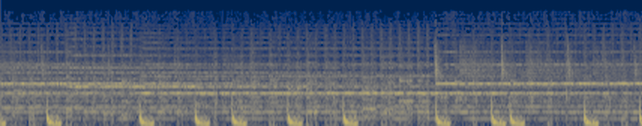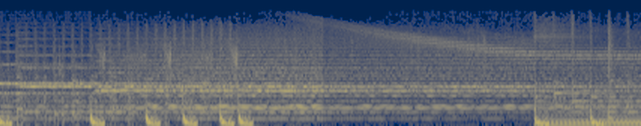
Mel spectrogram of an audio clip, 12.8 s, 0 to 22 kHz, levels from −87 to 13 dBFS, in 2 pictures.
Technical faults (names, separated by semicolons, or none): sample clock jitter; one channel drops out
